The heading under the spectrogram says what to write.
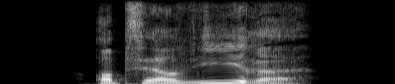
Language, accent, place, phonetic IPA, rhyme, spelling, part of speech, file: German, Germany, Berlin, [ɔpzɛʁˈviːʁə], -iːʁə, observiere, verb, De-observiere.ogg
- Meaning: inflection of observieren: 1. first-person singular present 2. singular imperative 3. first/third-person singular subjunctive I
